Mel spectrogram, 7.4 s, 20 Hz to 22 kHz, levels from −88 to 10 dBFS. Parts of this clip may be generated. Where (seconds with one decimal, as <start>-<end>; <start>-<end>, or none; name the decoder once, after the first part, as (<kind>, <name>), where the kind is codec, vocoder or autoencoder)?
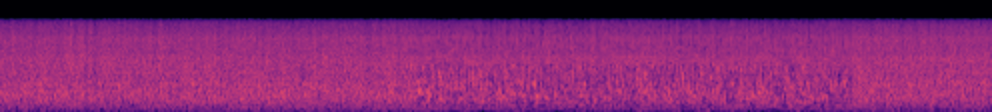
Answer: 3.1-6.4 (vocoder, BigVGAN v2)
